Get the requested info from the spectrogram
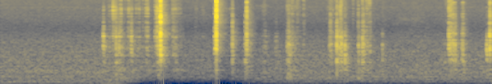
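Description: Irregular light clicks and taps of a CPU cooler backplate and its mounting bolts being fitted against the back of a motherboard, starting about a second in.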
